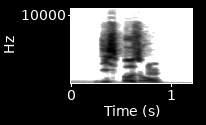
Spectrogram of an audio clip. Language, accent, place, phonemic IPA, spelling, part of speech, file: French, France, Lyon, /dis.poz.ʁɔ̃/, disposerons, verb, LL-Q150 (fra)-disposerons.wav
- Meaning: first-person plural future of disposer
